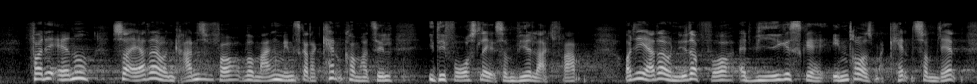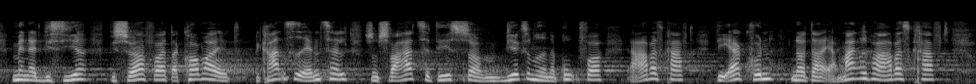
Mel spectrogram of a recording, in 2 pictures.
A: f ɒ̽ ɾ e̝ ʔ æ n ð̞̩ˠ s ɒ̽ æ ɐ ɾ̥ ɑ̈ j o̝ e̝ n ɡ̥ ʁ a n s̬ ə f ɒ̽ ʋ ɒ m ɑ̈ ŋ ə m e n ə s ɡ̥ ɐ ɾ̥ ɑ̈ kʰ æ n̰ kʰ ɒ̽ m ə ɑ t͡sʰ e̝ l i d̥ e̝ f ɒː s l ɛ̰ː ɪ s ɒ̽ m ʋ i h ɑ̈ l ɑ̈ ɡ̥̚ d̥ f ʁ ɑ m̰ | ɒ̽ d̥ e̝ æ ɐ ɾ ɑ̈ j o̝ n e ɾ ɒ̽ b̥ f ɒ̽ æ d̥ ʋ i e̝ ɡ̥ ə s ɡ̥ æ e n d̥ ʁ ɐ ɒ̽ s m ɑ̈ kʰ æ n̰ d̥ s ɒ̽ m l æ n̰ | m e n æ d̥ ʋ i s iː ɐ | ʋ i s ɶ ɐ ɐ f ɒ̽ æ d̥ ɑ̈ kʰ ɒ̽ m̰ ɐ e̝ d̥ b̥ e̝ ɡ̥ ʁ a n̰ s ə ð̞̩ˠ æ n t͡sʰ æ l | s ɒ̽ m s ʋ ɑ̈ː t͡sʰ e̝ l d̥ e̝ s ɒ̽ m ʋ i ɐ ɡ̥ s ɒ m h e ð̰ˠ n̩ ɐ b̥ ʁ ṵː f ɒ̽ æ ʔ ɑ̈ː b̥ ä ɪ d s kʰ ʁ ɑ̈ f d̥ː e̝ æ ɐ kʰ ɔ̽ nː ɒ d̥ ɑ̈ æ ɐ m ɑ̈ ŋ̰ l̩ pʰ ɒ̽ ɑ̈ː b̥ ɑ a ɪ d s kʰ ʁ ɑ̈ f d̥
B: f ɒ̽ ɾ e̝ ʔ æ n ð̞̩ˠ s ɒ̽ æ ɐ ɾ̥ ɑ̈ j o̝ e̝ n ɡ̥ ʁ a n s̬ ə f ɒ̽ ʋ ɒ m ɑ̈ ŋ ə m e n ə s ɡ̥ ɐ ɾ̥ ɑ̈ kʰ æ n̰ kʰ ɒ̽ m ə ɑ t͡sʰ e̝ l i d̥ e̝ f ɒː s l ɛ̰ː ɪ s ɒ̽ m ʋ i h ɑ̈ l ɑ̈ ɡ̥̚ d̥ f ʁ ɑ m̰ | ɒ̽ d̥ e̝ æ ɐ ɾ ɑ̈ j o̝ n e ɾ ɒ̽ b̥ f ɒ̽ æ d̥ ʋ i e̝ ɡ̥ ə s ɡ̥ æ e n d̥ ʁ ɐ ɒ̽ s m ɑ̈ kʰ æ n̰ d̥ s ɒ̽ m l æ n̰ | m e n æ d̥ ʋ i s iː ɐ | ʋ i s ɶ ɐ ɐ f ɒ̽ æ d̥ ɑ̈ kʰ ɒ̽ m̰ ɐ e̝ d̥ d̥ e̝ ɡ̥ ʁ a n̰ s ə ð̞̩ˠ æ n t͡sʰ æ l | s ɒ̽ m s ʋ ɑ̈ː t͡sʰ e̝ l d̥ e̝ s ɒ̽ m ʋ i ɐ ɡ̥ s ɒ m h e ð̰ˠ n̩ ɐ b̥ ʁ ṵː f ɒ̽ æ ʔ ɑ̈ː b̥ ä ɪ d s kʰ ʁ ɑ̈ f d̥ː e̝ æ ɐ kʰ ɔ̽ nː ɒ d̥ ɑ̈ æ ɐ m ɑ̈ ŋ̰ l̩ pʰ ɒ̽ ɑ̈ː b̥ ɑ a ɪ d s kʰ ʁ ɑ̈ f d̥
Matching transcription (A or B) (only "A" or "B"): A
